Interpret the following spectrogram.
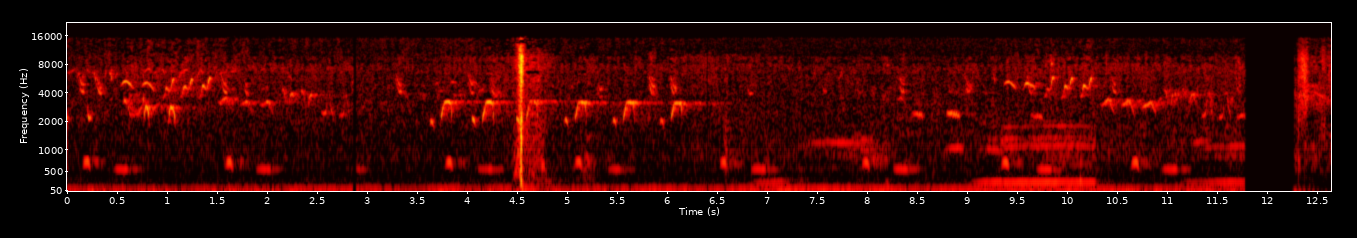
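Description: A single sharp click of a golf club striking the ball off fairway turf, about four and a half seconds in, with faint birdsong chirping throughout.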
